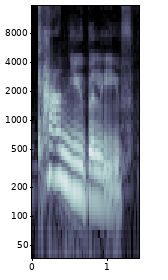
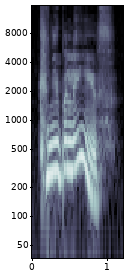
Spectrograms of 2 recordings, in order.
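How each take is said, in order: First: The word 'can' has a full, clear vowel. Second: The word 'can' has a weak, reduced vowel. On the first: "Rather than" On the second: "in connected speech, it often becomes can"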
